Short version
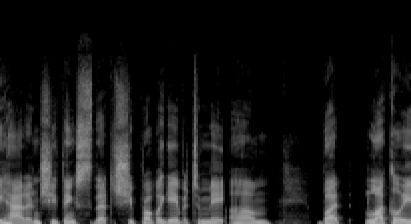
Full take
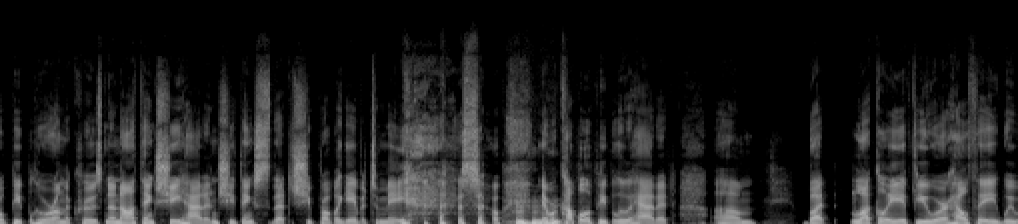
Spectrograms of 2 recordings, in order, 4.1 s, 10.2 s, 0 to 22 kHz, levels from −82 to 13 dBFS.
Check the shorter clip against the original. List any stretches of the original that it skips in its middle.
0:04.0-0:07.1

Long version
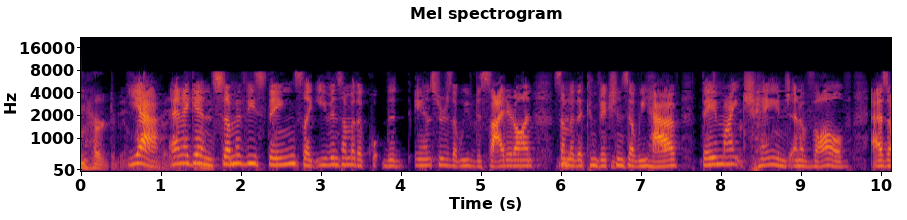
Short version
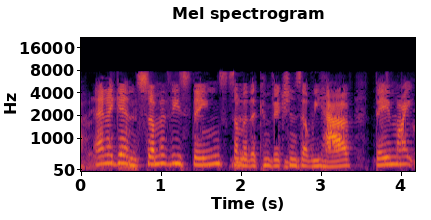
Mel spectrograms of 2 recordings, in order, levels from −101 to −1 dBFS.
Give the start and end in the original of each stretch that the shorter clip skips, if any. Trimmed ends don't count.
0:02.8-0:05.9

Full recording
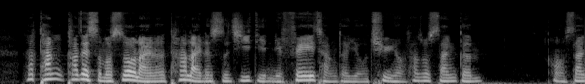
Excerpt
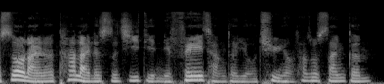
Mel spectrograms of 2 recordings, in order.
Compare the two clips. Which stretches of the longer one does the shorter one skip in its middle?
none

